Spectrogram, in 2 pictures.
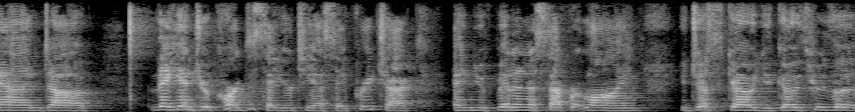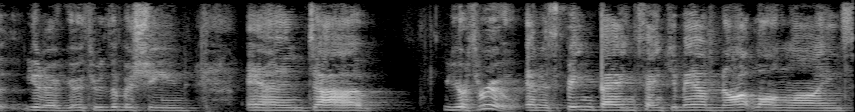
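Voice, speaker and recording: In a normal speaking voice, a woman talks at a moderate pace and medium pitch, with fairly even intonation. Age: 60s. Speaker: travel vlogger. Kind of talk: casual tutorial. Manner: chatty.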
